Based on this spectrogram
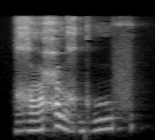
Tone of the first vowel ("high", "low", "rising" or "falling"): rising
